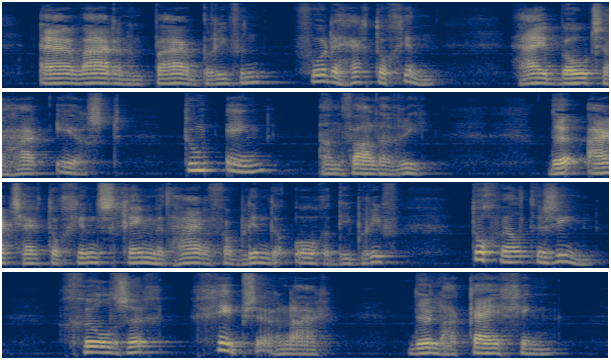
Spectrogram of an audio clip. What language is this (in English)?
Dutch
